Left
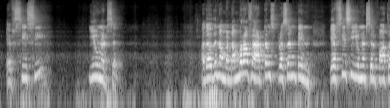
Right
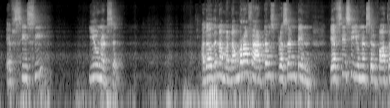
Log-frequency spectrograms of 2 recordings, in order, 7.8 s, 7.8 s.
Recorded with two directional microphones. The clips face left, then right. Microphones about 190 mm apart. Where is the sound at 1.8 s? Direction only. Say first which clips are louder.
Left 5 dB; 35° left (ahead or behind).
